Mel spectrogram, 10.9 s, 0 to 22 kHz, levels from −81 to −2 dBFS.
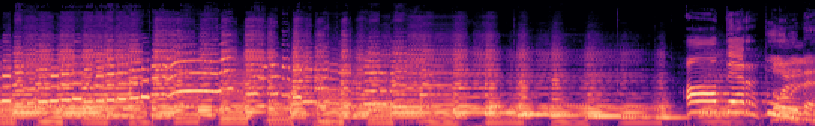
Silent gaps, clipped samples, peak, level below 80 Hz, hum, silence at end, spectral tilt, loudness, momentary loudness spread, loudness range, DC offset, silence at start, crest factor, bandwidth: none; under 0.1%; 0 dBFS; -40 dBFS; none; 0 s; -4.5 dB/octave; -14 LUFS; 8 LU; 5 LU; under 0.1%; 0 s; 14 dB; 16 kHz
